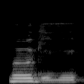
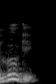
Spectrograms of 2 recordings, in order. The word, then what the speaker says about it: Moogie: Moogie.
